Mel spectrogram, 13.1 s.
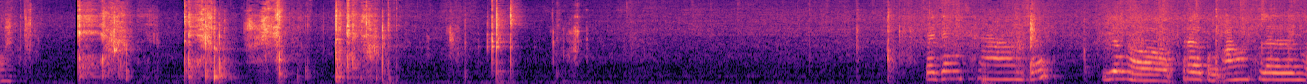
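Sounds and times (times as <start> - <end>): wooden spatula scraping metal wok: 0.0 - 4.7.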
